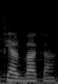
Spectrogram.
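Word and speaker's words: Fjällbacka: Comenzamos por los crímenes de Falvaca. ¿Se pronuncia así? – Eh, se pronuncia Fialbaca. – Fialbaca. – Es que es sueco. Es sueco.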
